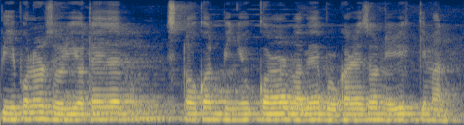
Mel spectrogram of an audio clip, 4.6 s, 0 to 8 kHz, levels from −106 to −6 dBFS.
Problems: none marked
